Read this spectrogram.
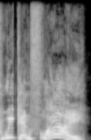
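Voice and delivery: very high, loud and slow joyful cry; cheer. A narrator's reading. Children rising into the air, high slow cheer. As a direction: let the joy soar out. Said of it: "cheered Wendy".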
